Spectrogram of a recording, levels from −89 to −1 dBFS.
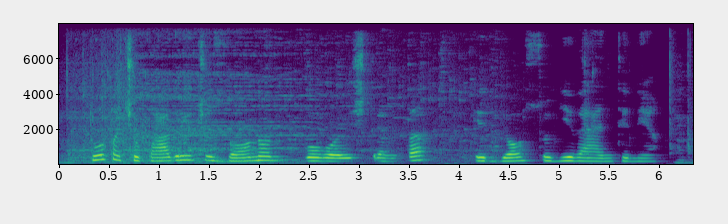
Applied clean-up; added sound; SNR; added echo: classical method log-MMSE.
